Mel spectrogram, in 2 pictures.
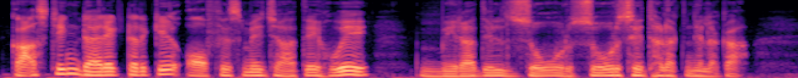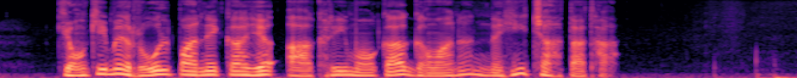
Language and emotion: Hindi, fearful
